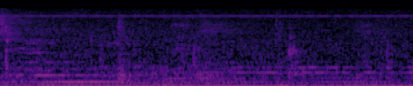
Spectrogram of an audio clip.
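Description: Near silence: the room tone of a hall, with a steady low hum and a faint tick about one and a half seconds in.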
